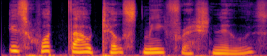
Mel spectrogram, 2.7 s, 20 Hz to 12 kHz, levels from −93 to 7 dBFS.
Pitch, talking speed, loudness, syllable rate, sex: 180 Hz, 155 wpm, -18 LUFS, 3.4 syllables/s, male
